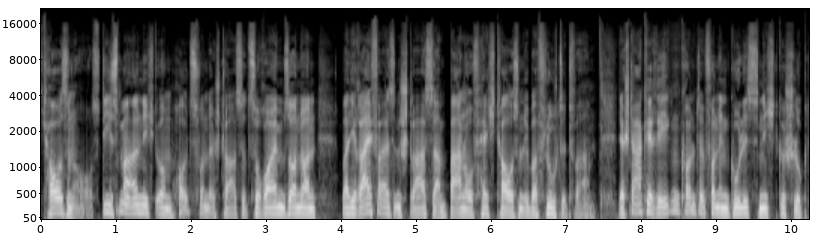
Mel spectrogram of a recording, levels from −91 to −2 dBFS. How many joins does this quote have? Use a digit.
0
